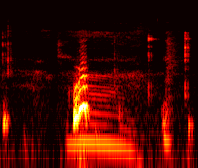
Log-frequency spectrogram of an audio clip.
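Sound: dog barking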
